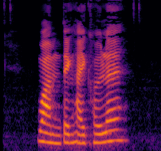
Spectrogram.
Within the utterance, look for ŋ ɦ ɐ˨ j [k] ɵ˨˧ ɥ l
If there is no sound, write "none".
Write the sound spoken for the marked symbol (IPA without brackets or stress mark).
kʰ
